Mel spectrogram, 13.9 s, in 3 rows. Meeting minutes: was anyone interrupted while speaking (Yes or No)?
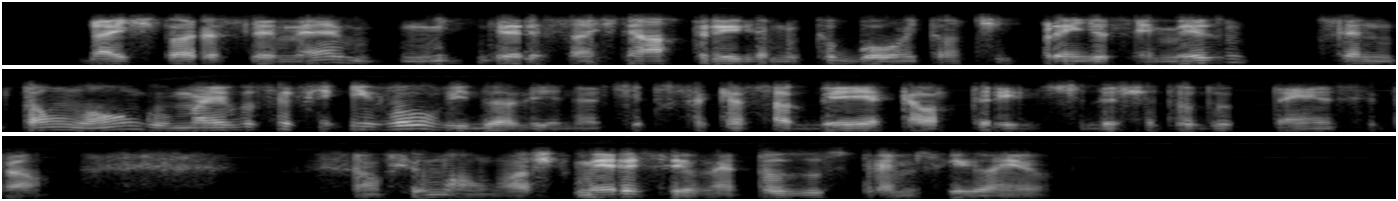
No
